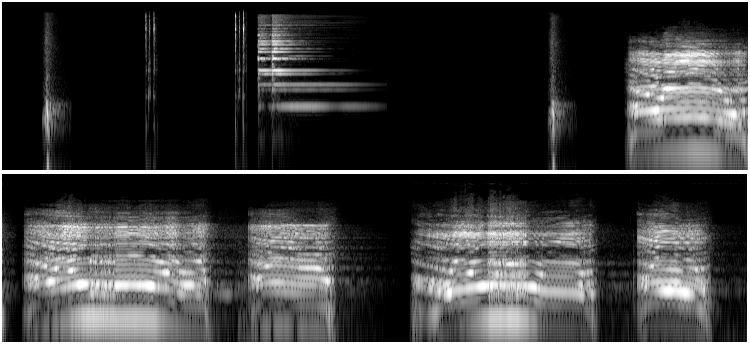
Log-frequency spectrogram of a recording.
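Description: A moose gives a series of long, drawn-out moaning calls, each rising then falling.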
